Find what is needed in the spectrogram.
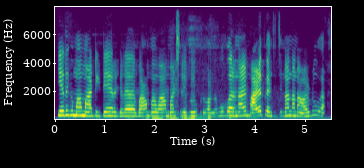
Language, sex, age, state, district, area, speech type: Tamil, female, 18-30, Tamil Nadu, Kallakurichi, rural, spontaneous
